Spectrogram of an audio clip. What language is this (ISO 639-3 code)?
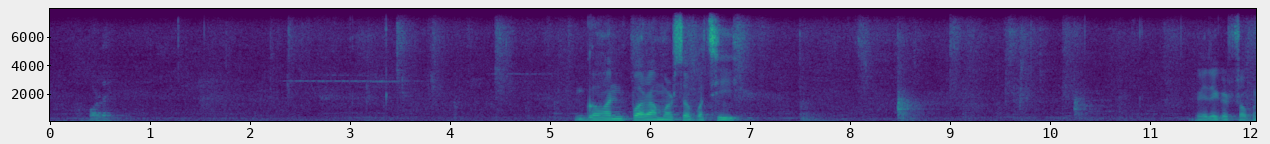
nep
